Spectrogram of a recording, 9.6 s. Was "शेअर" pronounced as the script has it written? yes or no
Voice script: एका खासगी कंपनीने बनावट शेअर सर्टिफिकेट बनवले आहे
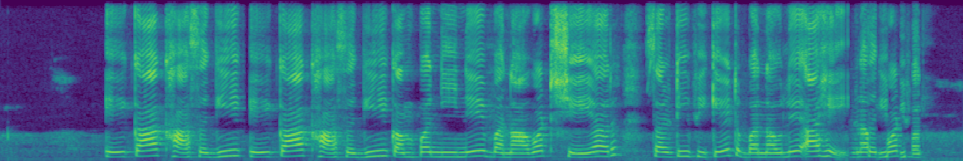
yes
